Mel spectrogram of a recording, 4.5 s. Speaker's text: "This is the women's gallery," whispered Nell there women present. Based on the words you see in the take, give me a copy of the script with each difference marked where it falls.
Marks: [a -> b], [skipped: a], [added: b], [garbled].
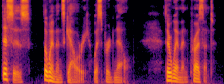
"This is the women's gallery," whispered Nell there women present.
